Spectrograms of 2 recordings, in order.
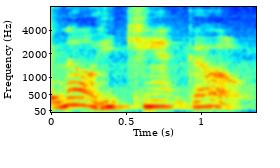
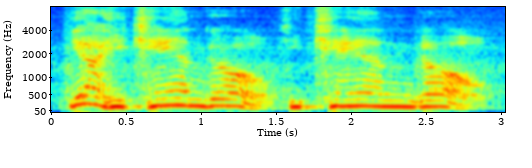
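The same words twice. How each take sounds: First: High, stressed "can't" cut off before "go"; stopped can't. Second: High, slow "can" bleeding straight into "go"; emphasized, linked can. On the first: Teacher showing emphatic can't, abrupt stop after it. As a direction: punch "can't", stop, then say "go". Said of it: "There's a pause afterwards". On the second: Teacher showing emphatic can, drawn out and linked. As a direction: stretch "can" into "go" with no stop. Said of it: "can will bleed into the next word". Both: Shown as a demonstration.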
